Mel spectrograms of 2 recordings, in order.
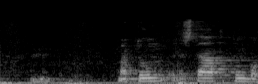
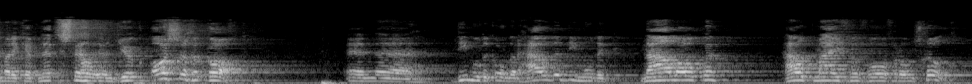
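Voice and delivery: loud, raised preacher's retelling; full-force preaching; 5 semitones higher, 7 dB louder than usual. Acted. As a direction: proclaim the excuse loudly and emphatically. Preaches the second farmer's excuse.

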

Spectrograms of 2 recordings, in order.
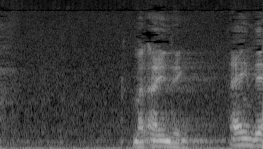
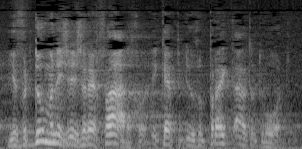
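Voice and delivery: ordinary delivery

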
